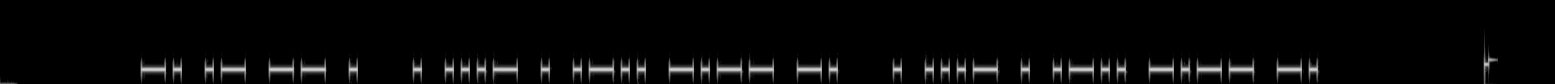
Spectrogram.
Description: Morse code, heard as a keyed tone, about 15 wpm, 700 Hz. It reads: NAME EVELYN EVELYN
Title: Practice QSO - Exchange 1 - Beginning - 15wpm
